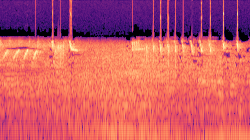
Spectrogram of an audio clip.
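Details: Canary singing with unique phrasing, recorded as tutor material for other birds: a short series of rising whistles, a quieter noisy stretch, then spaced bright downslurred notes repeated at a quick pace.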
